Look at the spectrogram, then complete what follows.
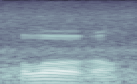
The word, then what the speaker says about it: Louisville: And she describes it as you have to say it like you have a mouth full of marbles. Louisville.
